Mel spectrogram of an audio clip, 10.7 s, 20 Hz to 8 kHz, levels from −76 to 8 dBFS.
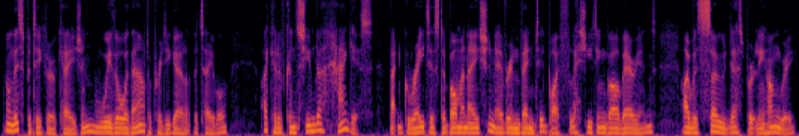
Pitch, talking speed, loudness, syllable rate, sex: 105 Hz, 175 wpm, -21 LUFS, 6.2 syllables/s, male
